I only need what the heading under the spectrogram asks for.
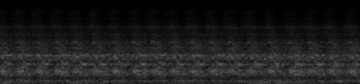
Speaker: it's difficult enough to do your foolishness without you disconnecting it and killing the motor the battery's weak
